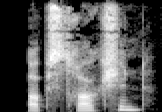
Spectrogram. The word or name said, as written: obstruction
